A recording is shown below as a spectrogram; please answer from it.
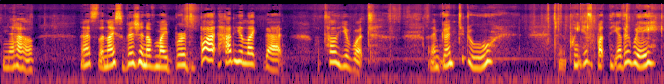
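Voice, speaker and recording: A woman's voice: fairly high pitch, lively intonation, moderate pace, long pauses. A woman vlogging outdoors on a farm, talking to her pet goose in cooing baby talk and chuckling often. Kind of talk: casual outdoor vlog with pet geese. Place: outdoors on a cold farm property. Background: geese honking.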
